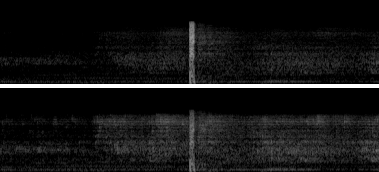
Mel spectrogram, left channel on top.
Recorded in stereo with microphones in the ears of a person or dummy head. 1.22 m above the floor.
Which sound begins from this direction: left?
Chopping, at 1.9 s.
